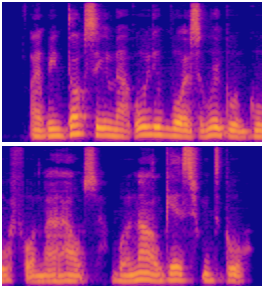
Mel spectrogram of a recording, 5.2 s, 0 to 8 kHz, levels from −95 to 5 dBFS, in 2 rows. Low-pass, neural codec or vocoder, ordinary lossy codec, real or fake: none; codec, 16 kHz, 1 kbps, FunCodec, trained on LibriTTS, 50 frames a second; none; fake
